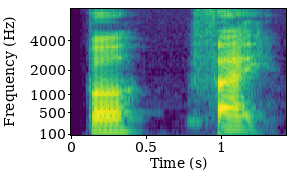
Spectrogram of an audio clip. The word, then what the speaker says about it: buffet: o nope buffet uh it's a french word i like that oh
